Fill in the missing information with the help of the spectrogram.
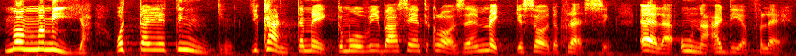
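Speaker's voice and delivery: loud, hammed-up Italian accent. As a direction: belt it out like an exaggerated Italian. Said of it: "can you demonstrate that".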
